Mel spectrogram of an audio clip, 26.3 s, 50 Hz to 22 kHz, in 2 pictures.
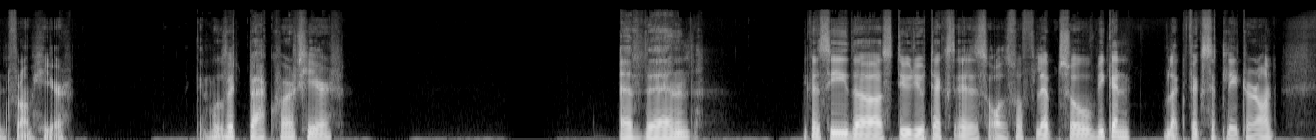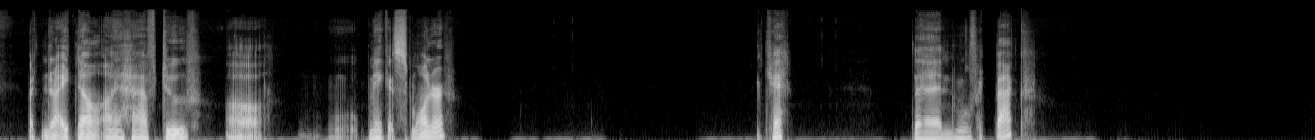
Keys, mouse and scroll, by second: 5.9 alt+right click, 6.9 alt+click, 18.9 alt+click, 20.8 alt+right click.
